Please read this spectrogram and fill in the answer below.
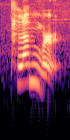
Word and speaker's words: plumber: spell but sorry but we don't pronounce lumber we say a plumber plumber one word that means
